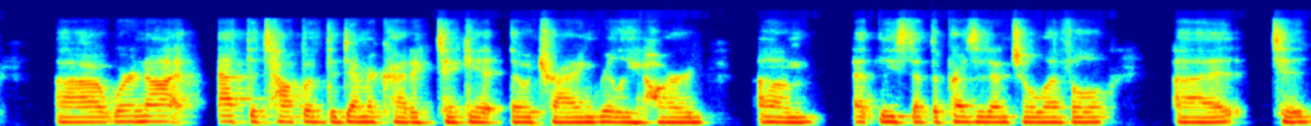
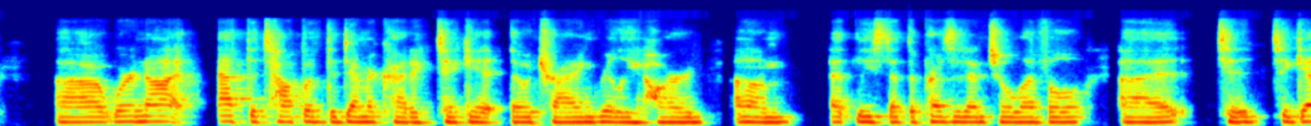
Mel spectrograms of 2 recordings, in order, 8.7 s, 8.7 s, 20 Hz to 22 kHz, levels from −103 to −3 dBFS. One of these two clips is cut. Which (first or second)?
second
